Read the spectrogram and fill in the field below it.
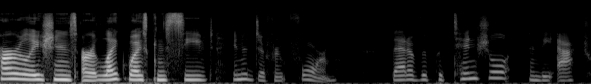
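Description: From 1.58 s to 2.58 s the level of the speech falls by roughly 20 dB, and the fade carries zipper noise. The gain is not ramped sample by sample but updated in discrete jumps, on the order of 200 per second, each leaving a tiny discontinuity in the waveform. Strung together, those steps form a fine ticking buzz that rides on the speech while the level drops and stops once it settles.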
